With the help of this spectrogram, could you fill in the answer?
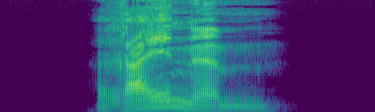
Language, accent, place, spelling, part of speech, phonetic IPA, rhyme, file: German, Germany, Berlin, reinem, adjective, [ˈʁaɪ̯nəm], -aɪ̯nəm, De-reinem.ogg
- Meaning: strong dative masculine/neuter singular of rein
